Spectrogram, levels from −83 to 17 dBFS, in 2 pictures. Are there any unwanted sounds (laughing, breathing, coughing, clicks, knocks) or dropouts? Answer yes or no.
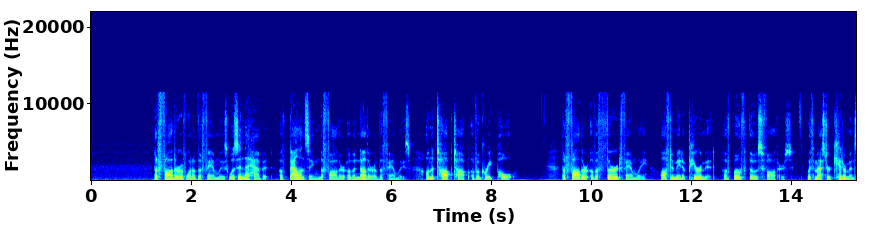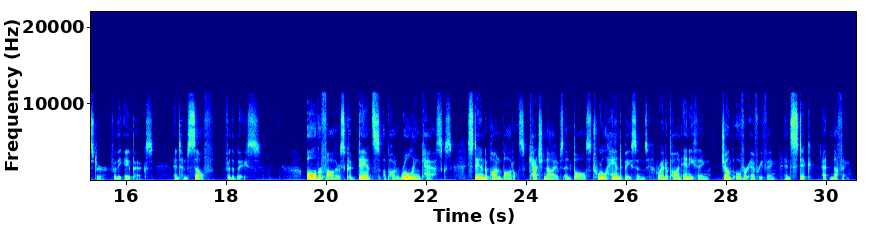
no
